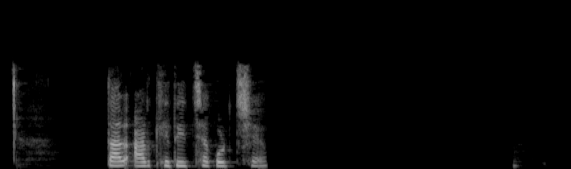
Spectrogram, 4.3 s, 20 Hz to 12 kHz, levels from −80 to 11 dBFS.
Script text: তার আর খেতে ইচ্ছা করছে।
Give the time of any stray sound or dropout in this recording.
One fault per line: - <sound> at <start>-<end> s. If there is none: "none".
none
